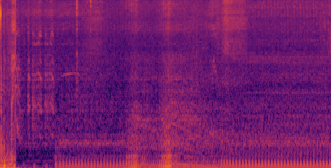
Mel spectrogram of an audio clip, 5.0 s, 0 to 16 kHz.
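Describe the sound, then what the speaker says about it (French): A Yamaha TMAX 2025 scooter engine runs steadily at close range, with a throttle blip swelling briefly in the middle and an even, pulsing idle continuing through the rest. "quand on donne du gaz à vide, la roue elle tourne"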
